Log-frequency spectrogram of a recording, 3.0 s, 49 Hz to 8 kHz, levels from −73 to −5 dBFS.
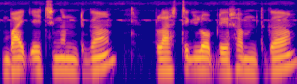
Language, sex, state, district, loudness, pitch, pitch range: Wancho, male, Arunachal Pradesh, Longding, -21 LUFS, 120 Hz, 115-125 Hz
